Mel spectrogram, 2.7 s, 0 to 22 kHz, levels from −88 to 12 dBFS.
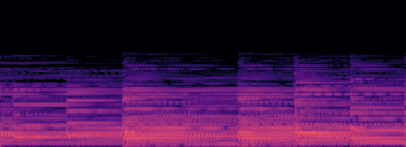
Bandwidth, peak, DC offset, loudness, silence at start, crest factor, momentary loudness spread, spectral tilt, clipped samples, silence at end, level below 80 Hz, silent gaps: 5.2 kHz; -16 dBFS; under 0.1%; -31 LUFS; 0 s; 14 dB; 5 LU; -10 dB/octave; under 0.1%; 0 s; -62 dBFS; none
